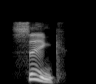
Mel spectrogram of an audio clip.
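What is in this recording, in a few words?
"sink", English; síŋk スィンク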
